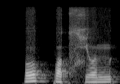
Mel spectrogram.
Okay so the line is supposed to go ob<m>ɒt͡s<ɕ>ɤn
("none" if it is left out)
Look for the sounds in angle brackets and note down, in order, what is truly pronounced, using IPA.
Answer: p, ɕ

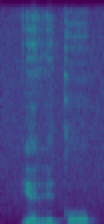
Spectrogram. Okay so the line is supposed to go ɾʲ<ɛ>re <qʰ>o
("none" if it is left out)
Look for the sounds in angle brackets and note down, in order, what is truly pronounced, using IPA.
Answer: ɛ, k

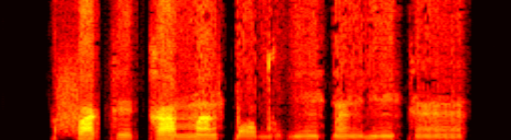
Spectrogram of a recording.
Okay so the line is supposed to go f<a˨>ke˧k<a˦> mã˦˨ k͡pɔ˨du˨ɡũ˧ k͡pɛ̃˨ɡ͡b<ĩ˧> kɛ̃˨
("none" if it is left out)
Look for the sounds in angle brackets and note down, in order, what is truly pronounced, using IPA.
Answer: a˦, a˦, ĩ˧

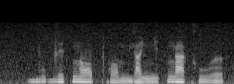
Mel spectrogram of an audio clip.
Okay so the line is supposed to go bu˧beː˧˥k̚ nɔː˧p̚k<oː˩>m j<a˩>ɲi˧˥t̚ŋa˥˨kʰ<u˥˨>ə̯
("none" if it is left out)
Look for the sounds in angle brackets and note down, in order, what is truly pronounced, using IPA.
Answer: ɔː˩, a˩, u˧˩

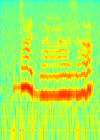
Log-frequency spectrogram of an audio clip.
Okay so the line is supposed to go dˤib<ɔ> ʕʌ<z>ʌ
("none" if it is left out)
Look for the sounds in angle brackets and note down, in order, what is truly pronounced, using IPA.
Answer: ʌ, z

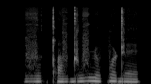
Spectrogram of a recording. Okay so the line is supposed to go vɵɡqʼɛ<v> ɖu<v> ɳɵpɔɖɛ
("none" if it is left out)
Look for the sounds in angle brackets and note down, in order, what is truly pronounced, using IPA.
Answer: v, v

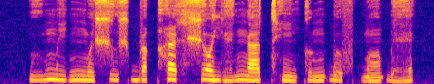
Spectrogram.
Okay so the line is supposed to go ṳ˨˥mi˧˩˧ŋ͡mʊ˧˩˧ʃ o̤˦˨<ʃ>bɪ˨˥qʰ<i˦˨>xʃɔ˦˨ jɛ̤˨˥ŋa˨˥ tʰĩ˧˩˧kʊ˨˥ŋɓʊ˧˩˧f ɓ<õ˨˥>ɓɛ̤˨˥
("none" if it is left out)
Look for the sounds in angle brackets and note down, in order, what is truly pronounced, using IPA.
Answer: ʃ, i˦˨, õ˨˥

